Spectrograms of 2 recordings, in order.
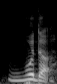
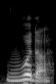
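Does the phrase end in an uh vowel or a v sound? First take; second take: uh vowel; uh vowel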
